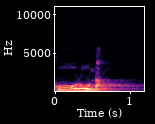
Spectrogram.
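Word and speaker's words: كورونا: Corona. Corona. Bacanya tuh kuruna.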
